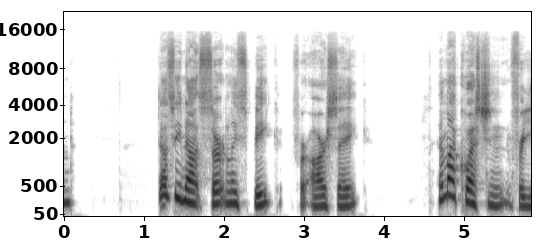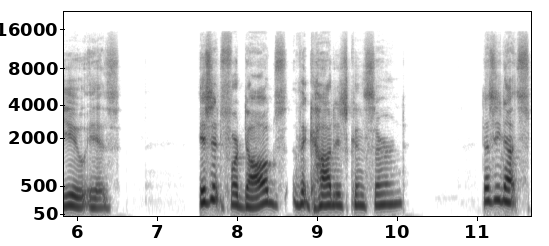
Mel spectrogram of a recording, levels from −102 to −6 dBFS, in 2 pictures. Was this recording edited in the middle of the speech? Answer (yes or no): no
